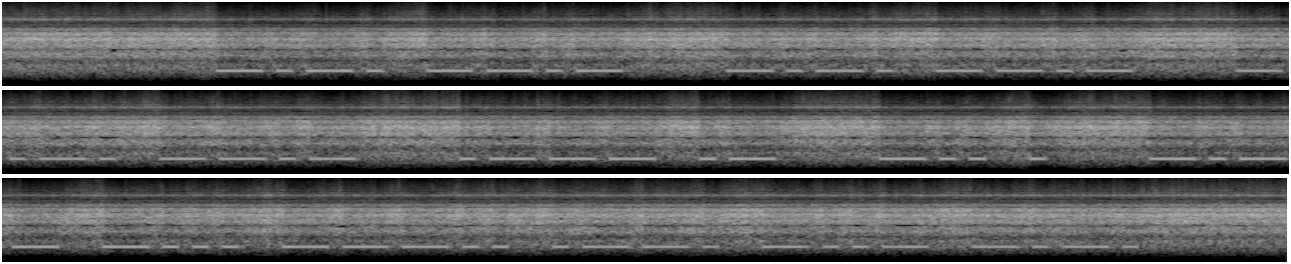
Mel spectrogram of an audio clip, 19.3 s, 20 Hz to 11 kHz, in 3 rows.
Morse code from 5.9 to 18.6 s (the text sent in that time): CQ JA DE YB8PXC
